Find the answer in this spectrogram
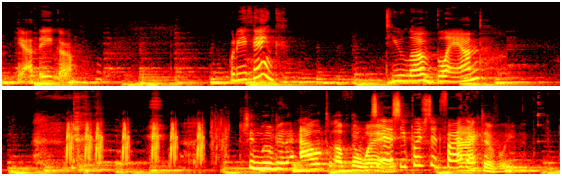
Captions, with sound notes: Yeah, there you go. What do you think? Do you love bland? (video game booping) She moved it out of the way. Yeah, she pushed it farther. Actively.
